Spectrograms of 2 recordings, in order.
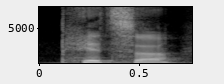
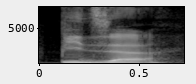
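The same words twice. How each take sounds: First: It is said with a German accent. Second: It is said with a French accent. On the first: "in tedesco" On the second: "in francese"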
